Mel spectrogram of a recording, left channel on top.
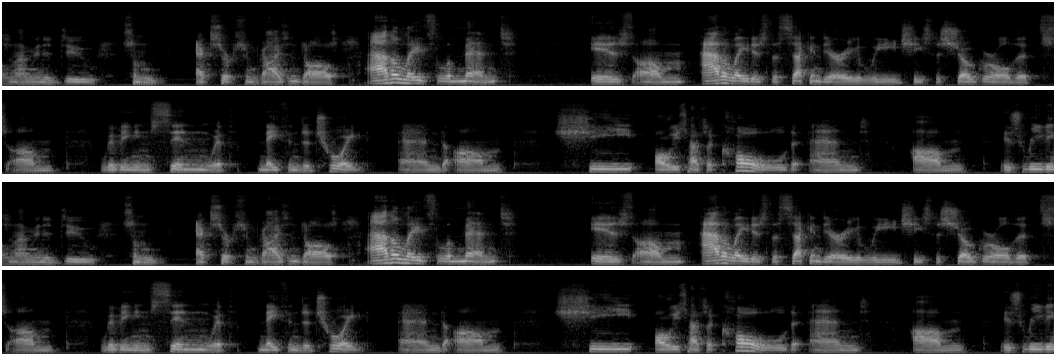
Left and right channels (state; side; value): identical; both; correlation 1.00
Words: and I'm going to do some excerpts from Guys and Dolls. Adelaide's Lament is Adelaide is the secondary lead. She's the showgirl that's living in sin with Nathan Detroit, and she always has a cold and is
